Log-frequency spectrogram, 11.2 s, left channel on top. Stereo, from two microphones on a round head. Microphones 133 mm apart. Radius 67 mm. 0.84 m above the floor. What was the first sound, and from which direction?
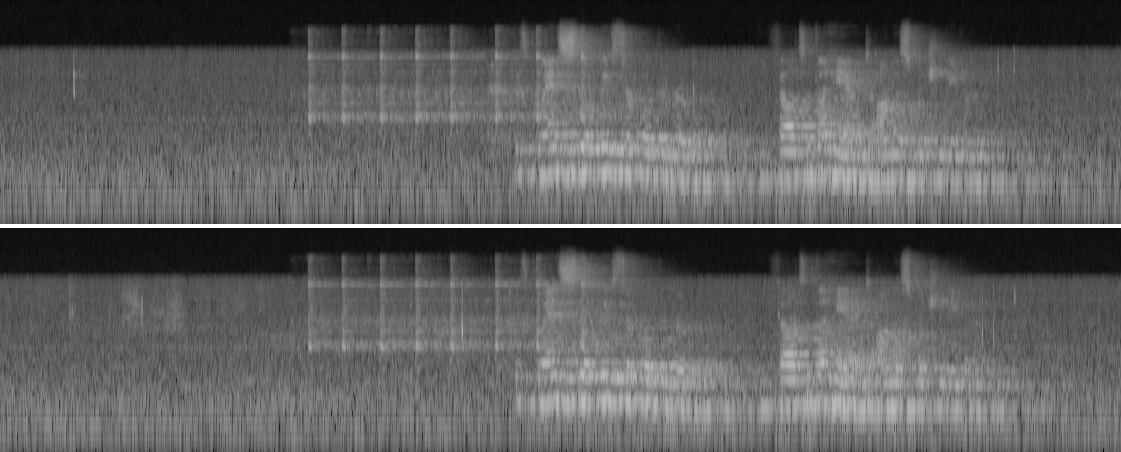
A rattle, 10° left (ahead or behind).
